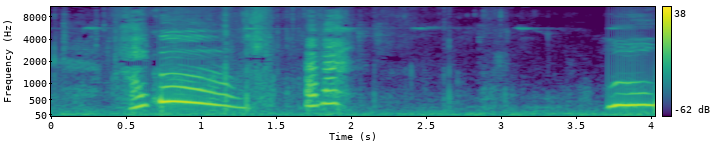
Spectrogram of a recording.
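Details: Affectionate stray cat at a workplace begging for pets: a drawn-out falling meow, short broken mews, and a final meow starting at the end, mixed with faint human voices.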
